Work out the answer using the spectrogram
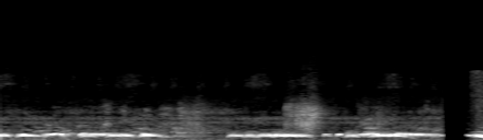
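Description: Low, soft cooing from a spotted dove, rolling phrases repeated with brief pauses, with faint room noise in the background.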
